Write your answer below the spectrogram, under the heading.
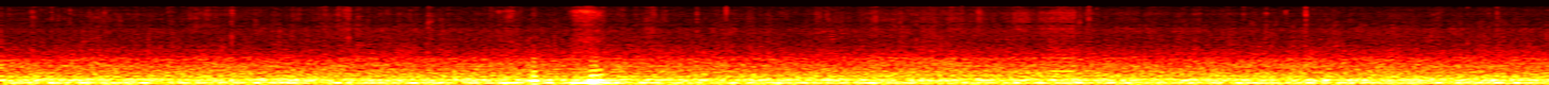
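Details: Inside a healthy honey bee hive on the brood frame, a thick, constant low hum of venting and comb-building workers, with a brief louder swell about three seconds in.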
